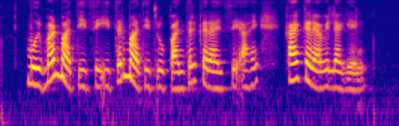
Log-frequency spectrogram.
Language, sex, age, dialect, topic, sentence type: Marathi, female, 25-30, Northern Konkan, agriculture, question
